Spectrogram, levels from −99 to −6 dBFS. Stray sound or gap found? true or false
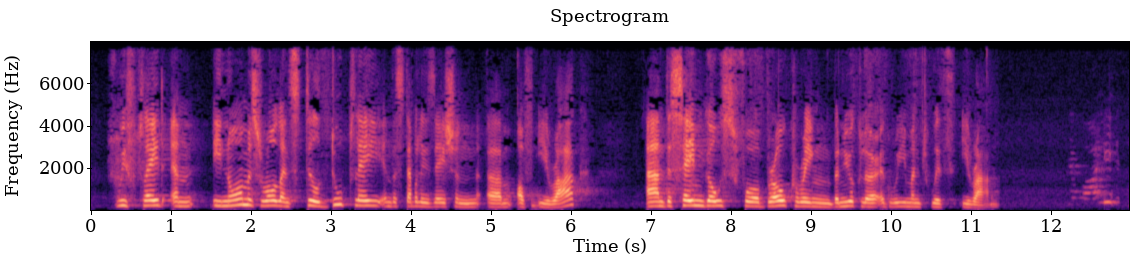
true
